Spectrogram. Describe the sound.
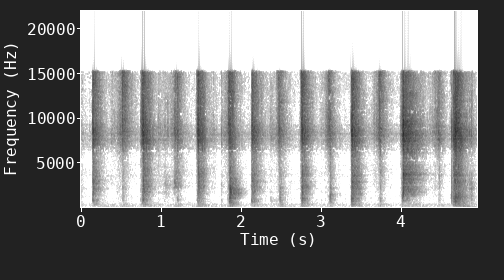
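Playing cards being shuffled and drawn from a deck, a quiet, steady series of crisp flicking snaps at roughly two per second, each with a short papery tail.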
